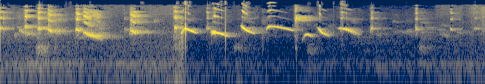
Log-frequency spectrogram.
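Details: Green-winged saltator singing in macheando style, used to warm up other saltators: clicks and snaps open, then a run of clear, loud whistled notes sliding downward, each short phrase repeated about twice per second over a low steady hum.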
